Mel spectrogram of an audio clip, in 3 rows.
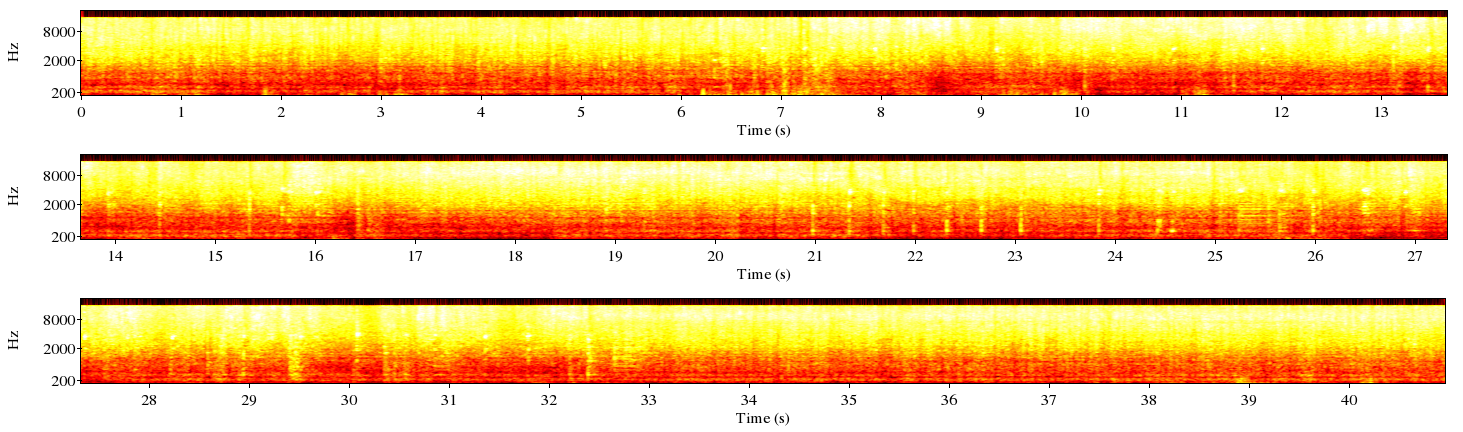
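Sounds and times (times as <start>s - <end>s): chicken sizzling in a wok: 0.0s - 40.9s
metal spatula scraping a wok: 5.7s - 16.9s, 18.7s - 33.1s.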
